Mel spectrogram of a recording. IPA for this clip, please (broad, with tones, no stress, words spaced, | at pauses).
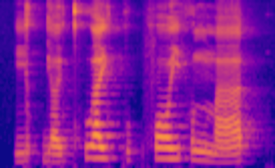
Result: jʊ˨k̚jɐ˨˥j kʷʰaː˥jkʷɪ˨k̚fɔː˥jhʊ˧ŋ maː˨˥t̚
